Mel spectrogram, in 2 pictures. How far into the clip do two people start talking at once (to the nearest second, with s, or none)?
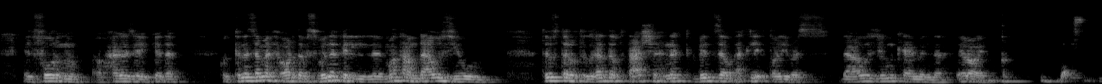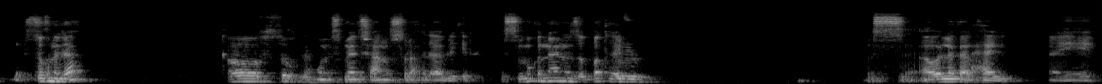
none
